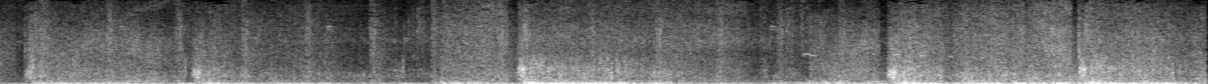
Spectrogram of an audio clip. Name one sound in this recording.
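A torrent of water roars loudly.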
